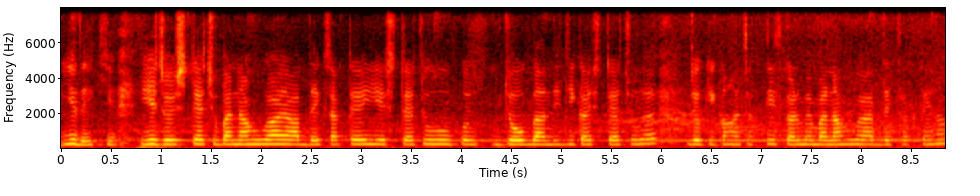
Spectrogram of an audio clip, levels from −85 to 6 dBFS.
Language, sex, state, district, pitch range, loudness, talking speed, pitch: Hindi, female, Chhattisgarh, Bilaspur, 230-245 Hz, -24 LUFS, 215 wpm, 235 Hz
